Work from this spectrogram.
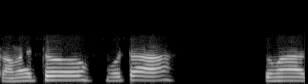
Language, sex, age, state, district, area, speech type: Bengali, male, 18-30, West Bengal, Birbhum, urban, conversation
